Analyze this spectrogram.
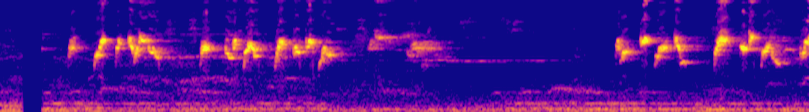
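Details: Red-whiskered bulbul, a contest singer with the doubled 'เบิ้ล' style performed at home and on the competition rail. Bubbling whistled phrases come in two lively runs with a pause between, over a soft low-frequency hum.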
